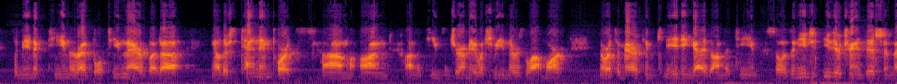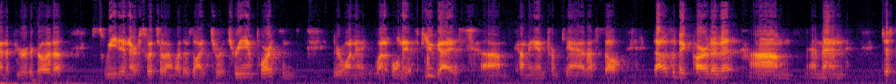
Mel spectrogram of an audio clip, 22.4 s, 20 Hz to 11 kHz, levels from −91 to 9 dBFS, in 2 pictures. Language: English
